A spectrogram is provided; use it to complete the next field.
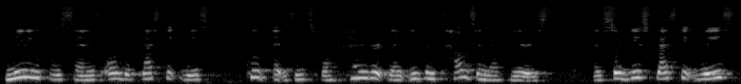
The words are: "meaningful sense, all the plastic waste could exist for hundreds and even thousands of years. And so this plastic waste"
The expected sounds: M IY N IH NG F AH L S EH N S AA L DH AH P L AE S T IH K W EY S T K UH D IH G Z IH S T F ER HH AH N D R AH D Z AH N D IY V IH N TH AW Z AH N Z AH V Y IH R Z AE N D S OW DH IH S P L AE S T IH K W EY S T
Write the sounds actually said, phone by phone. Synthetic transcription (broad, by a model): M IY N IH NG F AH L S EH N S AA L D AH P L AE S T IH K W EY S K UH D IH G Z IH S T F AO HH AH N D R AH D AH N IY V IH N T AW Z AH N AH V Y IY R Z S S OW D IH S P L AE S T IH K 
